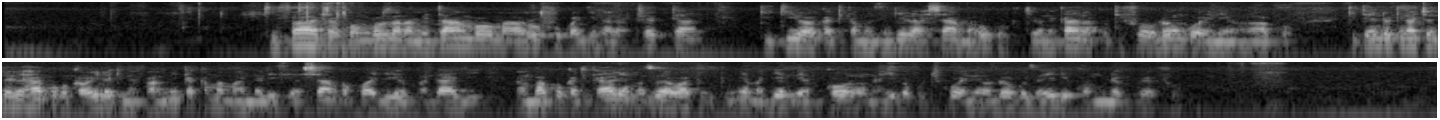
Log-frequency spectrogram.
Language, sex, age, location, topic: Swahili, male, 18-24, Dar es Salaam, agriculture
